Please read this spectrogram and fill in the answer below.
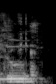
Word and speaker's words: Louvre: Is that another pronunciation No, problem I we've think, got? Louvre.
